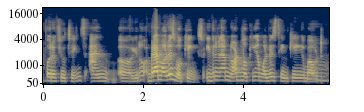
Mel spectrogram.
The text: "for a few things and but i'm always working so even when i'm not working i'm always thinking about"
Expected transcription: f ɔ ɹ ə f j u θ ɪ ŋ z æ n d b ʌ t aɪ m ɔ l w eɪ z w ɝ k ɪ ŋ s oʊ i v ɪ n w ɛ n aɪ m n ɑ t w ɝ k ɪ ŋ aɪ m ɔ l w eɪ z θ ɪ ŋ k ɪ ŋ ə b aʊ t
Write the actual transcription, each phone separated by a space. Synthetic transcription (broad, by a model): f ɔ ɹ ə f j u t ɪ ŋ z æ n d b ʌ t aɪ m ɔ l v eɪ z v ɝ k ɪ ŋ s oʊ i v ɪ n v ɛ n aɪ m n ɑ t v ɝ k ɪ ŋ aɪ m ɔ l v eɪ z t ɪ ŋ k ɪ ŋ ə b aʊ t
